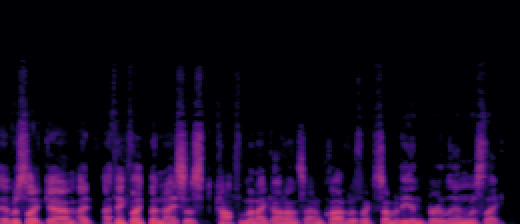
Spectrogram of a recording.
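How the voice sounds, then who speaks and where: A man in his thirties talks as a podcast guest in an easygoing, wandering way. His voice sits on the lower side. He fills every pause with "um" and "like". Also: fairly even intonation, fairly bright tone. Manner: rambling, many fillers like "um" and "like". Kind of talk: casual interview chat.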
